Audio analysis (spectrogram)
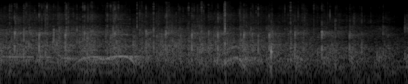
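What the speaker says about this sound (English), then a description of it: "Can we give a round of applause to the Portland Psychedelic Society for doing this?" Steady applause from an audience, a dense patter of many hands clapping at moderate volume throughout, with faint crowd murmur underneath.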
